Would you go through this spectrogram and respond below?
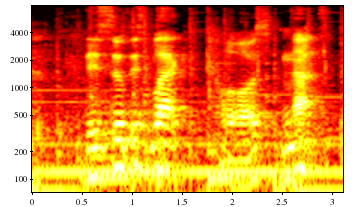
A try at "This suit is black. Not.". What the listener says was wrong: No, you don't say pause. This suit is black. That's a pause. Not.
